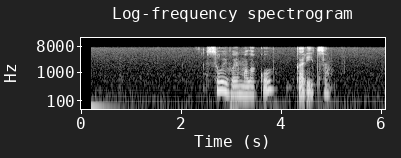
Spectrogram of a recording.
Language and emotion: Russian, sad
